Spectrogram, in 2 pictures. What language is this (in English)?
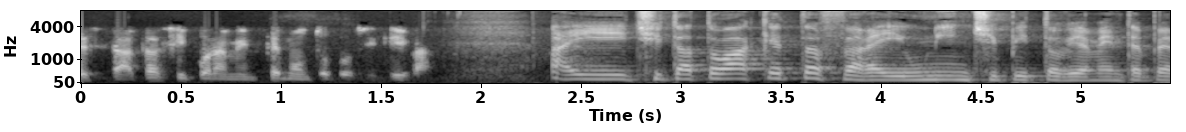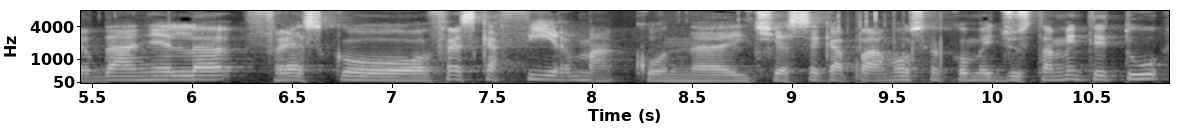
Italian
